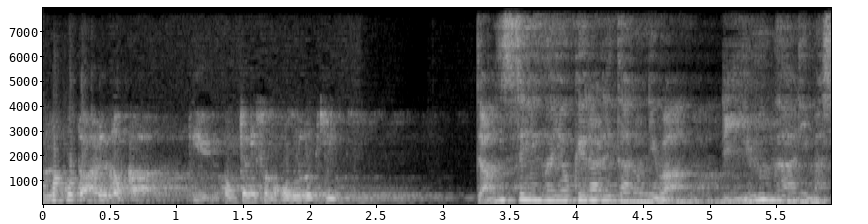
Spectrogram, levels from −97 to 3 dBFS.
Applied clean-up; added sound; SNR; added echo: none; none; none; reverberation time 2.7 s.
